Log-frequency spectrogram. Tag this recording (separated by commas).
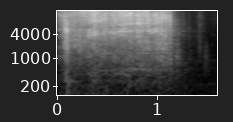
Tearing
